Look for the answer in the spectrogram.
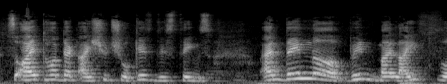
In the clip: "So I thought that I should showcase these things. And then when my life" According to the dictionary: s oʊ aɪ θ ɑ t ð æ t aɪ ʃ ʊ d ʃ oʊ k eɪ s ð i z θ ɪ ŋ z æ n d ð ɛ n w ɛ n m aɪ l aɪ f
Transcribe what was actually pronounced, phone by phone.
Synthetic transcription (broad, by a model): s oʊ aɪ t ɑ t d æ t aɪ ʃ ʊ d ʃ oʊ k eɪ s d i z t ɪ ŋ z æ n d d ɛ n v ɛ n m aɪ l aɪ f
